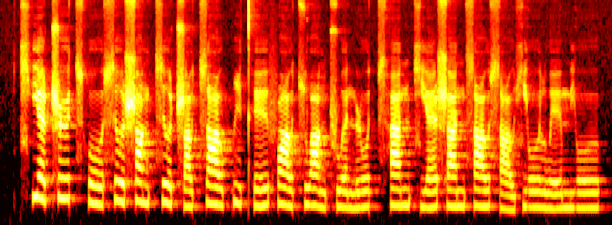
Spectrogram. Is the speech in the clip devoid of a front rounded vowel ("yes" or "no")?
yes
